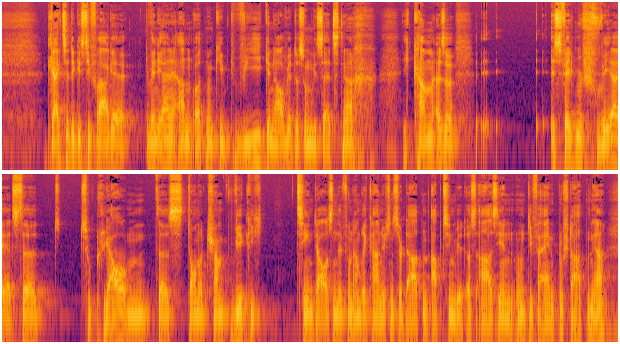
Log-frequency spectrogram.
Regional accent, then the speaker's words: Austria; now in United States; Also Sie meinen, weil ich als Österreicher in den

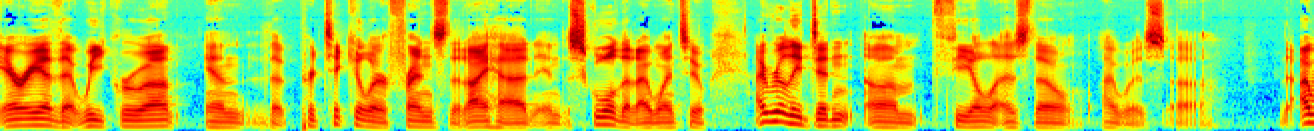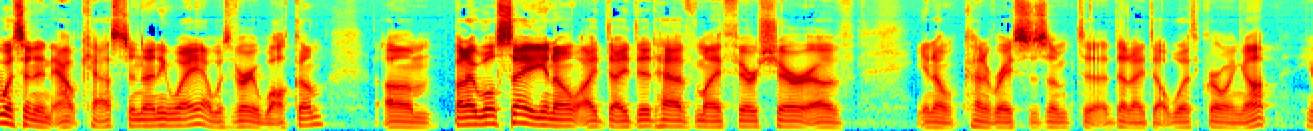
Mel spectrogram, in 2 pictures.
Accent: Louisville, Kentucky, United States; So I ended up growing up for the better part of my life in Louisville.

